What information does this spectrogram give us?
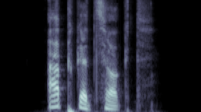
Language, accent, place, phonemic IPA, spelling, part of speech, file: German, Germany, Berlin, /ˈapɡəˌt͡sɔkt/, abgezockt, verb / adjective, De-abgezockt.ogg
- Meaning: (verb) past participle of abzocken; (adjective) ripped off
